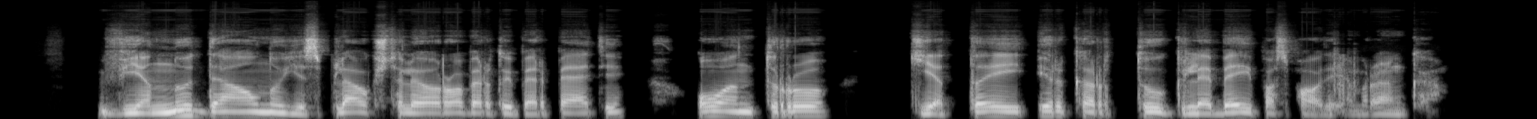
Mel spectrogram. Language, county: Lithuanian, Kaunas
